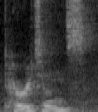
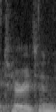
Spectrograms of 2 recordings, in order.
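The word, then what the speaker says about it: peryton: There are peritons that are on the roof. There's a periton roost. It's and- actually a terryton. You don't pronounce the P.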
